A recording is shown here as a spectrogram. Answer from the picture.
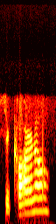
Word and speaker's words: Sukarno: And am I pronouncing your first name right? Is it Sukarno? That's correct.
